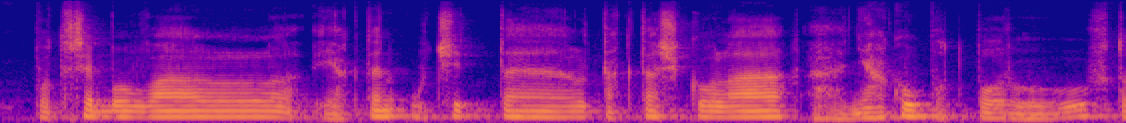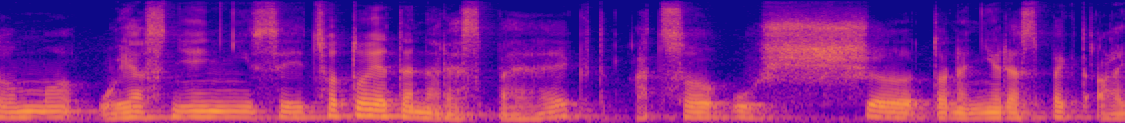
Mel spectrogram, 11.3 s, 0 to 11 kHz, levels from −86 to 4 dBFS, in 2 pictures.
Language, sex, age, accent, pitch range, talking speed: Czech, male, 50-69, native, 90-110 Hz, 135 wpm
